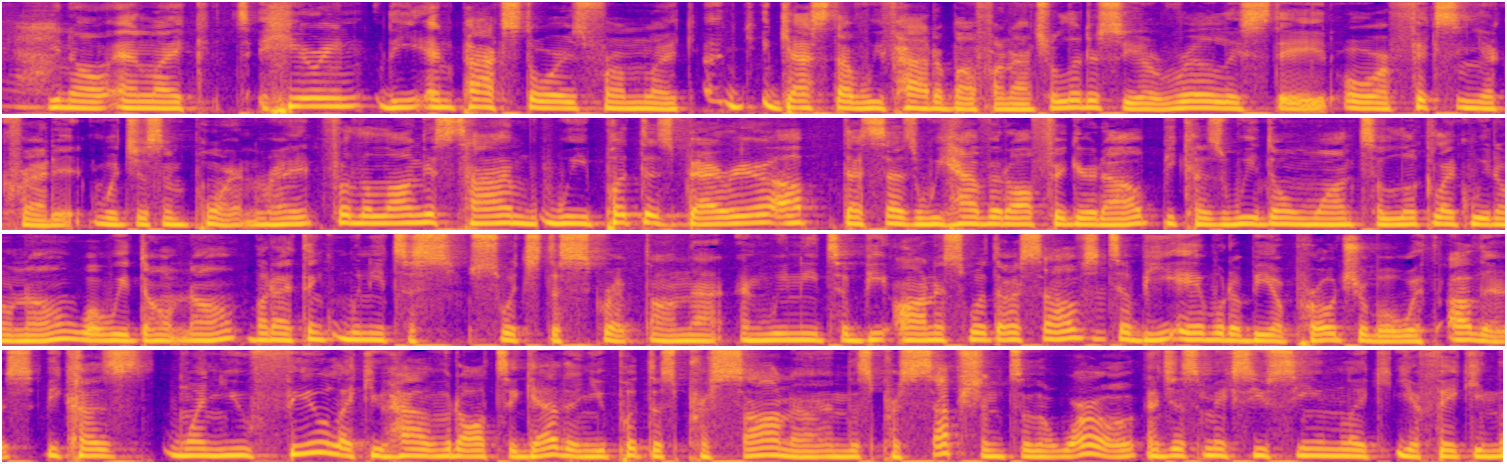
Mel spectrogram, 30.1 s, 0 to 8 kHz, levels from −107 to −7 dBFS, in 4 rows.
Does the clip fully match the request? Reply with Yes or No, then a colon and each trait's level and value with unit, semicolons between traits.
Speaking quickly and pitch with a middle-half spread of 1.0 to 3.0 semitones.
Yes: fast, 230 wpm; average, 2.7 semitones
